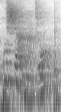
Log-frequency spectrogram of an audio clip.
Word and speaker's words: 호산나: 호산나가 원래는 원어로 호산나인데 언어의 발음을 들으면 호시아나죠. 호산나, 호시아나.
